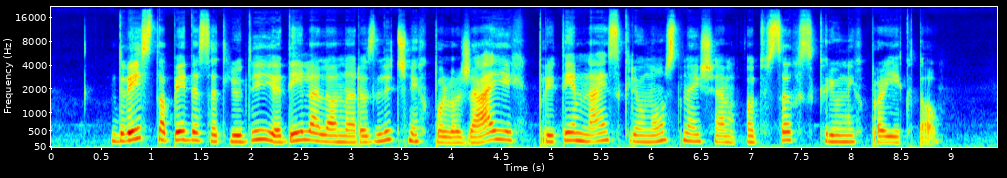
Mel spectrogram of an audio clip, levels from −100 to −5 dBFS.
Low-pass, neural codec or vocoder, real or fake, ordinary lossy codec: none; codec, 44.1 kHz, 2.6 kbps, SNAC; fake; none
